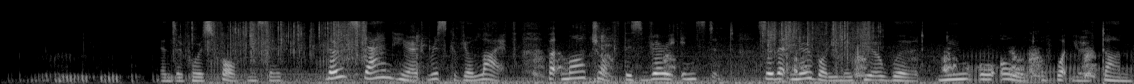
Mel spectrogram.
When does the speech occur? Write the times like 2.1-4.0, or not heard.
1.6-11.2.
